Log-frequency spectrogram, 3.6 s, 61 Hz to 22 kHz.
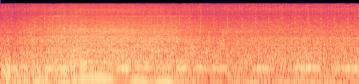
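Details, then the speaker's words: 2002 Kia Visto after cleaning and resealing the idle speed control (ISC) valve, AC switched on: steady, even idle with constant low hum, no hunting, dips or vibration after a throttle blip; idle holding well. "coba kita nyalakan AC ya teman-teman kasih nyala Agas masih stabil tidak ada getaran waktu kita mati nasi"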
